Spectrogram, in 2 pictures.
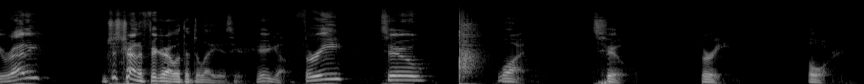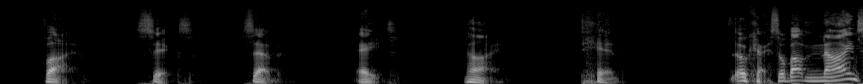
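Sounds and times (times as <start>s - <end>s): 
speech: 0.0s - 4.3s, 5.0s - 5.3s, 6.0s - 6.3s, 7.0s - 7.3s, 8.1s - 8.4s, 9.1s - 9.4s, 10.0s - 11.5s, 12.2s - 12.6s, 13.3s - 13.7s, 14.5s - 14.9s, 16.0s - 17.2s
single hand clap: 4.6s - 5.0s.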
